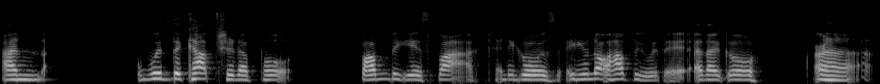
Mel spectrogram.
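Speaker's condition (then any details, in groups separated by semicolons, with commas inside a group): Cerebral palsy; all four limbs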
